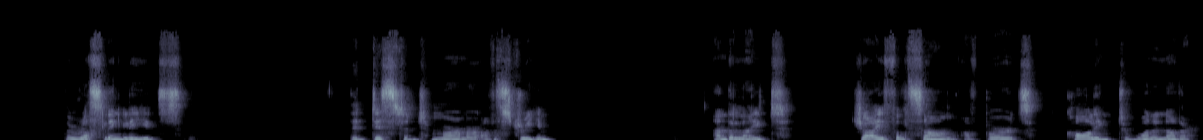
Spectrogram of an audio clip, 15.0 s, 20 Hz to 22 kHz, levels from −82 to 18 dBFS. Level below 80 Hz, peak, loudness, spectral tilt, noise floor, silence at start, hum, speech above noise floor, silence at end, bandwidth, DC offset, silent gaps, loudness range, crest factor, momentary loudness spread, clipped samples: -76 dBFS; -8 dBFS; -29 LUFS; -3 dB/octave; under -90 dBFS; 0.85 s; none; over 60 dB; 0.15 s; 17 kHz; under 0.1%; none; 7 LU; 24 dB; 14 LU; under 0.1%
